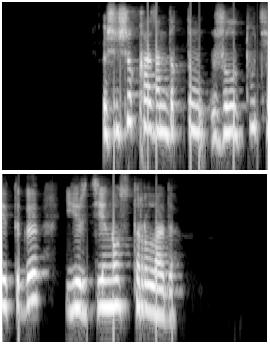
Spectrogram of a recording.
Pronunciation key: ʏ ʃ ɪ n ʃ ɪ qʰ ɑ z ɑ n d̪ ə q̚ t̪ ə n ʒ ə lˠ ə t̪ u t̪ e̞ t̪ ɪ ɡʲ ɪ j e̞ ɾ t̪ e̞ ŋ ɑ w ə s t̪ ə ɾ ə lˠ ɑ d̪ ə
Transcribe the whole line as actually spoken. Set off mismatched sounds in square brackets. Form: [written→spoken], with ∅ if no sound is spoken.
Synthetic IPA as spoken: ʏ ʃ ɪ n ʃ ɪ qʰ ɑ z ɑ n d̪ ə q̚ t̪ ə [n→ɴ] ʒ ə lˠ ə t̪ u [t̪→t̪ʰ] e̞ t̪ ɪ ɡʲ ɪ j e̞ ɾ t̪ e̞ ŋ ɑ w ə s t̪ ə ɾ ə lˠ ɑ d̪ ə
